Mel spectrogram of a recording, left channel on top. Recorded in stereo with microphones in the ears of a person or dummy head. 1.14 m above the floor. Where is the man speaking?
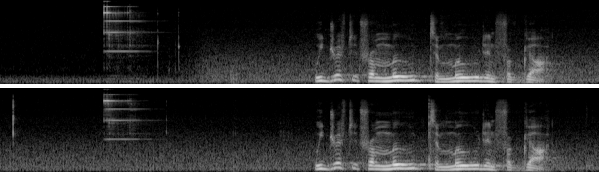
10° right (ahead or behind), 0.6 m.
